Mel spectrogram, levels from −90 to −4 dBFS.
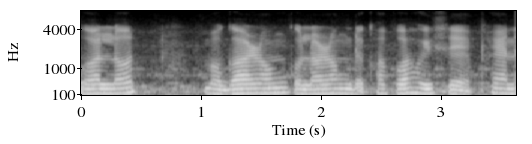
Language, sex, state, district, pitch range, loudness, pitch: Assamese, female, Assam, Sonitpur, 145-160 Hz, -19 LUFS, 155 Hz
